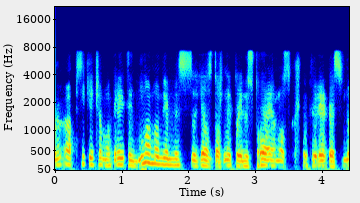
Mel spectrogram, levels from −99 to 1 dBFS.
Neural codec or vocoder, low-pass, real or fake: codec, 16 kHz, 1 kbps, FreqCodec, smaller model; 7.2 kHz; fake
